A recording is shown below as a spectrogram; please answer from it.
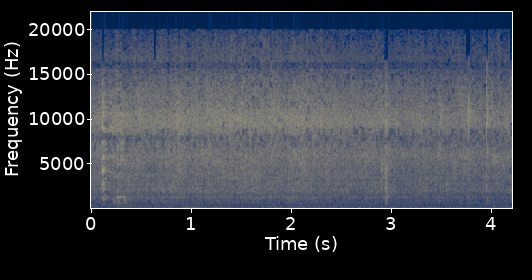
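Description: Onions fry in a pan for paneer butter masala, a steady, close sizzle with a few faint scrapes of stirring, no talking.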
